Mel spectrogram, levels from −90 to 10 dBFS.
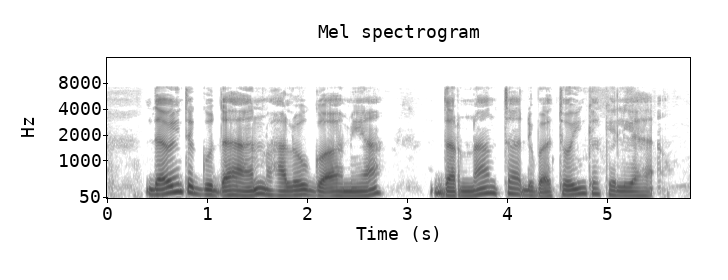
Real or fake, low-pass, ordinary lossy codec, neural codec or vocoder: real; 7.2 kHz; none; none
